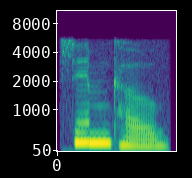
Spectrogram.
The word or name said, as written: Simcoe, Lake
